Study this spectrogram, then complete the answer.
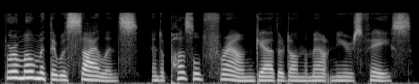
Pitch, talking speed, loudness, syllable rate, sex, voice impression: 205 Hz, 215 wpm, -17 LUFS, 5.9 syllables/s, female, very feminine, slightly young, thin, slightly tensed, slightly powerful, bright, hard, clear, fluent, cute, intellectual, refreshing, very sincere, calm, very friendly, very reassuring, unique, elegant, slightly wild, very sweet, lively, kind, slightly intense, slightly sharp, slightly modest, light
